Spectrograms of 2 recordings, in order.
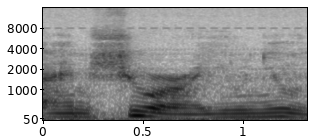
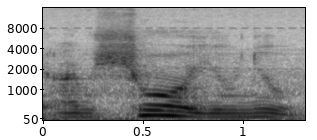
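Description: First: "sure" with a ringing American r; American pronunciation. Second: "sure" as "shaw", no r; non-rhotic British "sure"; British pronunciation. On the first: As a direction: curl the r in "sure". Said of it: "アメリカ式だと". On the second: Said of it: "まるでブリティッシュのように". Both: Shown as a demonstration.

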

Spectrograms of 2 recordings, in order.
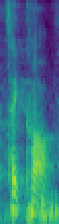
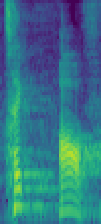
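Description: First: "Take off" joined, k running into "off"; "Take off" linked without a break; linked pronunciation. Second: "Take" and "off" said apart; "Take off" broken word by word; words separated. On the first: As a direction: run "Take off" together quickly as one word. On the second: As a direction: say "Take", pause briefly, then "off". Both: Shown as a demonstration. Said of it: "Đọc nối sang".

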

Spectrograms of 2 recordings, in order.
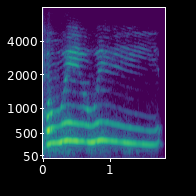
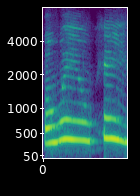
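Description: First: High, softer away, trailing off; soft fading away. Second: High, loud cry of away; loud excited away. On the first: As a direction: let it drift off into the distance. Kite drifting away, read aloud. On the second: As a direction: call it out as the kite flies off. Kite blowing away, read aloud. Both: Acted.

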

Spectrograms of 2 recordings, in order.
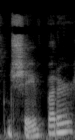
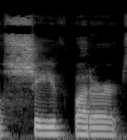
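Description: First: "shave butter?" with a puzzled rise; questioning SHAVE BUTTER. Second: Said in the usual way. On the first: Real, not acted. Doubts the word just read.

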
